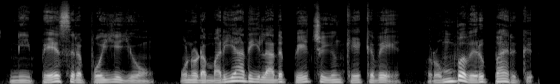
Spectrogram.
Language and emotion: Tamil, disgusted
